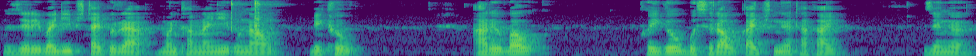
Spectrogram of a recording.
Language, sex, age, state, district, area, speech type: Bodo, male, 18-30, Assam, Kokrajhar, rural, spontaneous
